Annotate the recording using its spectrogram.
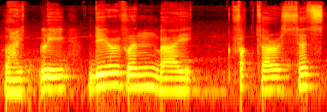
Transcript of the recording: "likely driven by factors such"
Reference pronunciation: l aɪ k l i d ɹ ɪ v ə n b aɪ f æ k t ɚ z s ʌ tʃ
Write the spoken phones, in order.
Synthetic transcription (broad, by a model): l aɪ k l i d ɪ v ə n b aɪ f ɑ k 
